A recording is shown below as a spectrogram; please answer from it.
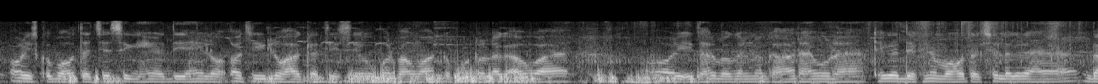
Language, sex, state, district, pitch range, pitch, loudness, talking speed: Hindi, male, Bihar, Sitamarhi, 125-135 Hz, 130 Hz, -17 LUFS, 230 wpm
